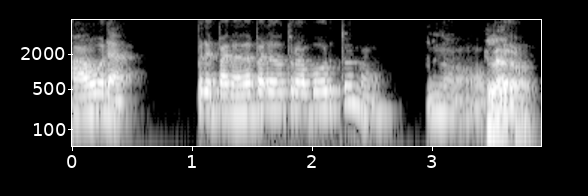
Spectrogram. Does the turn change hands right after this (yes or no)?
yes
